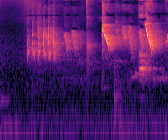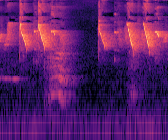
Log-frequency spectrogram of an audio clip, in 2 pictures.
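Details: Caged bar-winged prinia kept in a daily cage for breeding, giving bright chirping phrases of sharp descending buzzy notes in quick bursts, with short pauses between groups and faint low background hum.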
